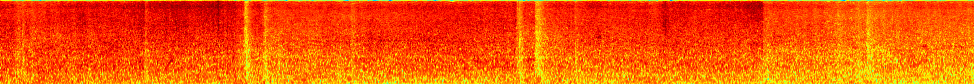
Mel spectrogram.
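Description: Hurricane wind and driving rain over rough surf, buffeting the microphone: a loud, steady rush of noise that dips briefly twice.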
